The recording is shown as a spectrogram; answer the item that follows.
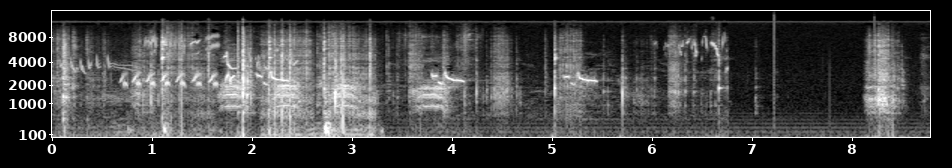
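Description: Workshop clicks and metallic clinks, with small birds chirping in quick repeated trills and a few single calls. It falls nearly quiet about a second before the end.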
